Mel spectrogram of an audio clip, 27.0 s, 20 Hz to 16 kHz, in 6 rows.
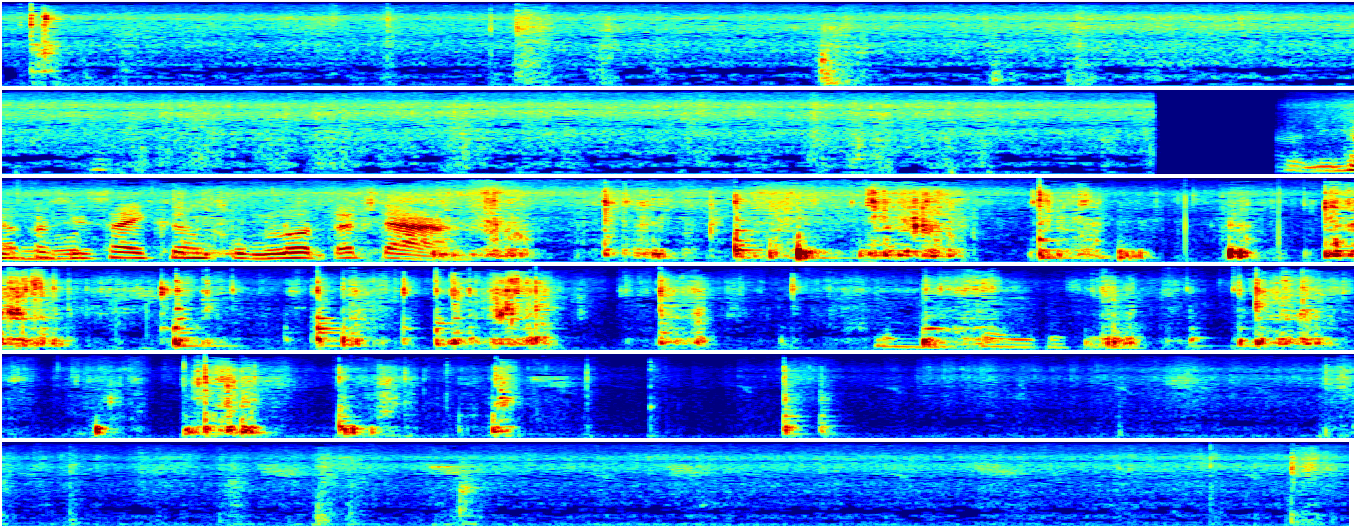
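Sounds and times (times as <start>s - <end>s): faint sizzle from pot: 0.0s - 27.0s
spatula scraping a pot: 8.9s - 20.0s.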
